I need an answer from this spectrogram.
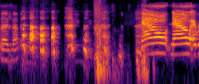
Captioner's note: laughs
